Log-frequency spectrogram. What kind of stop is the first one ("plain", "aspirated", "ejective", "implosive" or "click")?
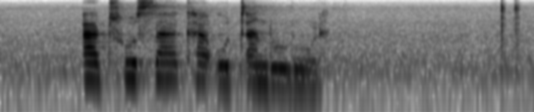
aspirated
